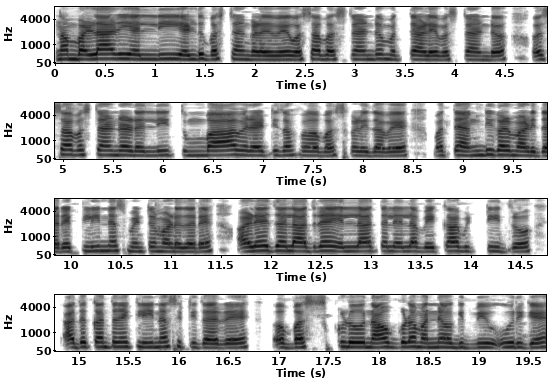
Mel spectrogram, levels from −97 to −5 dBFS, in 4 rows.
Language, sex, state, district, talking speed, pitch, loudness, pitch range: Kannada, female, Karnataka, Bellary, 115 wpm, 230 Hz, -16 LUFS, 220-240 Hz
